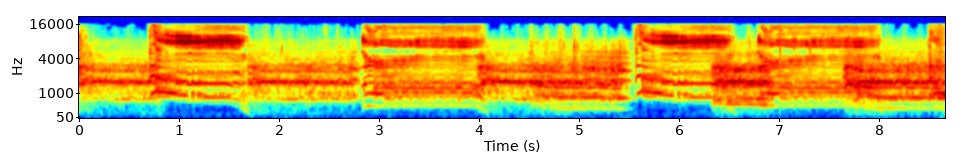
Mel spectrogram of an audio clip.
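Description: A cartoon mouthworm screaming: a string of long, high cries one after another with short breaks, some ending in a falling pitch.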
